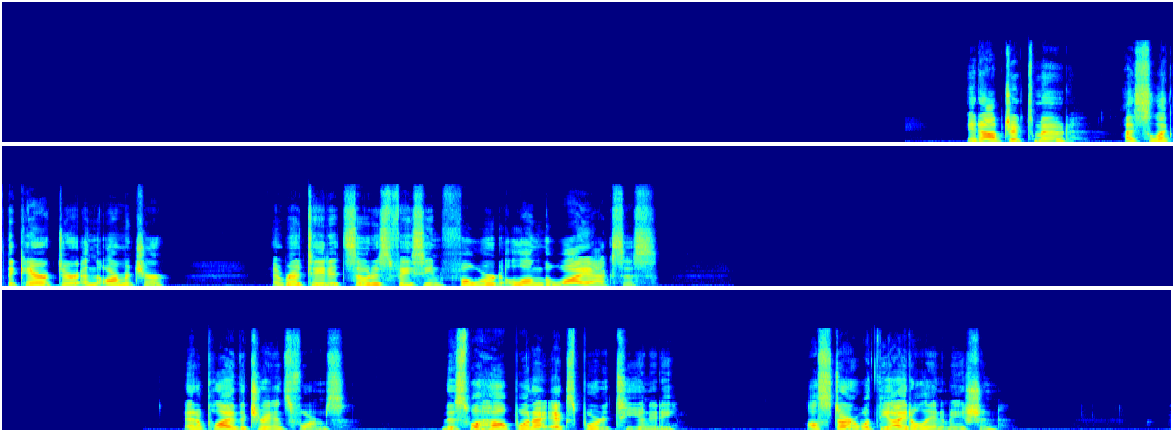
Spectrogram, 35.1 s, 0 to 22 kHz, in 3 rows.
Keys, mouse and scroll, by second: 0.0 click, 2.4-3.8 typing, 4.4 Return, 9.4 Tab, 12.4 shift+click, 16.5 r, 17.7 z, 18.1 KP_1, 18.3 KP_8, 18.5 KP_0, 20.1-22.2 middle drag, 26.0 ctrl+a, 27.7-35.1 drag.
